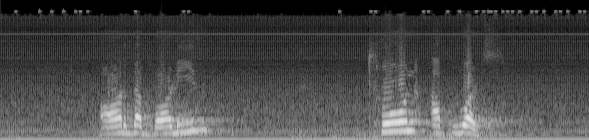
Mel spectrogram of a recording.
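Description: A man speaks to a class, heard from a distance in a large echoing hall.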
